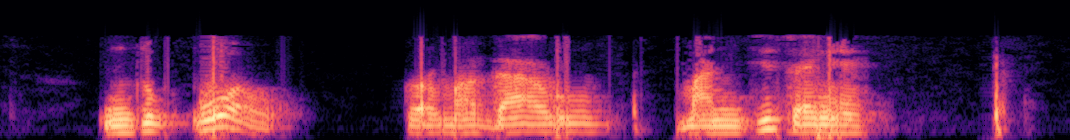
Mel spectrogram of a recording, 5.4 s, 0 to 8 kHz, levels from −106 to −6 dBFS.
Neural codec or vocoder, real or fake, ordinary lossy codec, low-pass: vocoder, 22.05 kHz, 80 mel bands, WaveNeXt; fake; AAC, 16 kbps; 7.2 kHz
